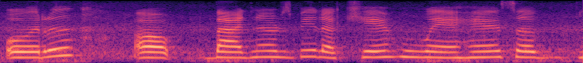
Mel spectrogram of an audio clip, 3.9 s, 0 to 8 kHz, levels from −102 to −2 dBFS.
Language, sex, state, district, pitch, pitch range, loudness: Hindi, female, Uttar Pradesh, Etah, 275 Hz, 265-285 Hz, -24 LUFS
